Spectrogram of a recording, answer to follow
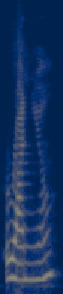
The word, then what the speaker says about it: ragno: Last page, spider, ragno, so GN sound like an NY.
